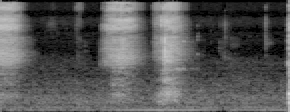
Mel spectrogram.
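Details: Repeated allergic sneezing fit: three short sharp nasal bursts in quick succession with sniffing and snorts; person says they have allergies and the sneezes are very strong.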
